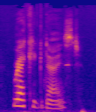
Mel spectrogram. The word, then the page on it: recognized: American English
